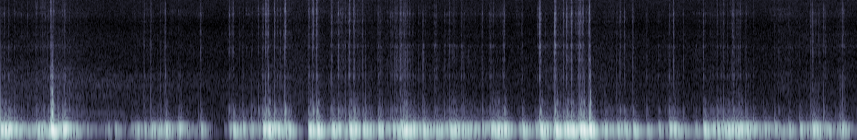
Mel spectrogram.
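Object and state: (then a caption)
Metal mesh microphone grille being scratched. Long dark fingernails scratch the small, hollow, round metal mesh grille of a Blue Yeti Nano microphone. The result is a dense, low, rumbling scrape that rises and falls in rough bursts, with occasional sharp, bright clicks cutting through. It pauses briefly near the middle before the scratching resumes.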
